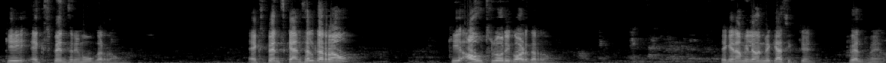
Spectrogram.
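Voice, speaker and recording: A man with a slightly high voice teaches a commerce class. He keeps asking his students questions and then answers them himself, and he slips English terms into his Hindi. The recording sounds dull and lo-fi. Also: a little hiss or hum. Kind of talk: classroom lecture.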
